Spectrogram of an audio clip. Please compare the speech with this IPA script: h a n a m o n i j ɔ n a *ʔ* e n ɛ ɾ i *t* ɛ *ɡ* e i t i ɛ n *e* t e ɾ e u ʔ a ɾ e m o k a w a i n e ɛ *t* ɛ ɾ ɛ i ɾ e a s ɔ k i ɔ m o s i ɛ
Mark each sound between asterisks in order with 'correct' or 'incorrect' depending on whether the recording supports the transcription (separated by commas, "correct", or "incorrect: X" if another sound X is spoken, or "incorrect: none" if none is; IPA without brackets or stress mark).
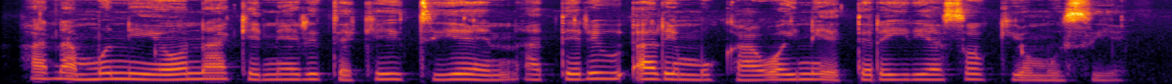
incorrect: k, correct, incorrect: k, incorrect: a, correct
